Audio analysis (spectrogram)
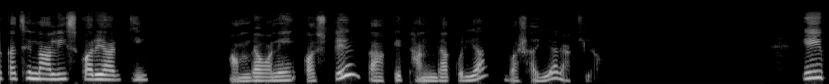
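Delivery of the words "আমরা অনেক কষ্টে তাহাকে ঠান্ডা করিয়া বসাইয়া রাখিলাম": usual speaking voice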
